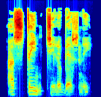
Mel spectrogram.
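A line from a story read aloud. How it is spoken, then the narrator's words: Cold command. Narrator (Russian): холодно приказал Рахард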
